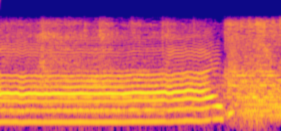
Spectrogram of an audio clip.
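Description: Pop song with a singer holding one long, steady note on the word "goodbye", which breaks off about a second and a half in, followed by a brief noisy swell as the next line begins.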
